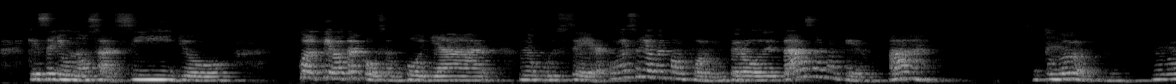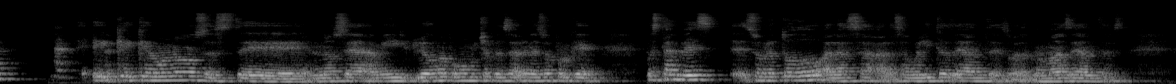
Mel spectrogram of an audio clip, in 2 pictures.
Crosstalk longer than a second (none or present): none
